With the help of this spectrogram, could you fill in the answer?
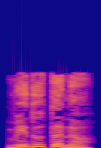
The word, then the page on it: ಮತ್ತತನ: mattatana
